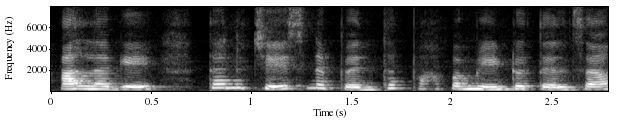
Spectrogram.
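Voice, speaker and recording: A woman's voice: on the high side, animated, normal speed, darkish tone, close to an everyday voice. A woman voicing a pleading, guilt-ridden older woman. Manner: pleading, repeatedly begging forgiveness.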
